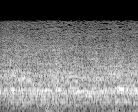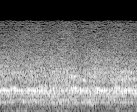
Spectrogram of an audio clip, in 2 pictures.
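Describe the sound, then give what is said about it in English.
A large arena crowd at the Boston Garden cheers on the hometown favorite during a strength contest, in a steady, continuous roar that stays loud and dense throughout, a wash of many voices with no single one standing out. “Certainly has this Boston Garden crowd behind him. They're cheering on the hometown favorite.”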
